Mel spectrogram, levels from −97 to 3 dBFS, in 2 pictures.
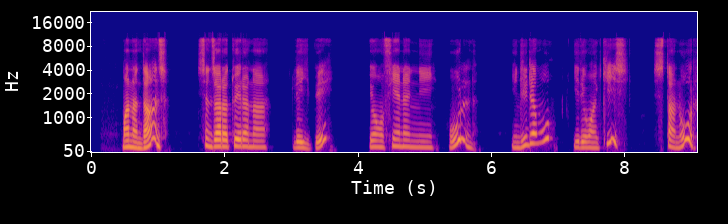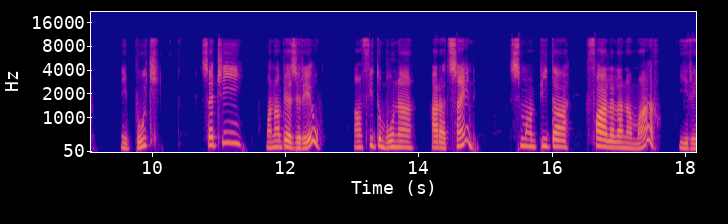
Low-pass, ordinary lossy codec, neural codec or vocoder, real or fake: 9.9 kHz; Opus, 32 kbps; none; real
